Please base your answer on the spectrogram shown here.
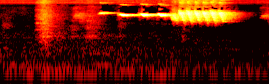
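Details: Lined seedeater (bigodinho) from São Luís, Maranhão, Brazil: a soft low knock, then high sharp whistled notes leading into a drawn whistle that turns into a rapid, rasping, buzzy trill.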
